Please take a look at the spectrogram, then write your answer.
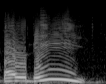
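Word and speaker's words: Bode: up B Bennett check Bodie check check I like the fact that you know sometimes they'll spell out the name phonetically you know whe it being b o d e it's bod Bennett check Che put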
